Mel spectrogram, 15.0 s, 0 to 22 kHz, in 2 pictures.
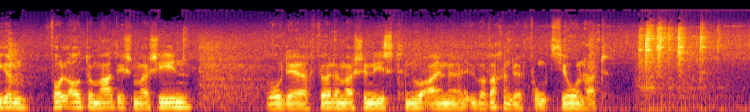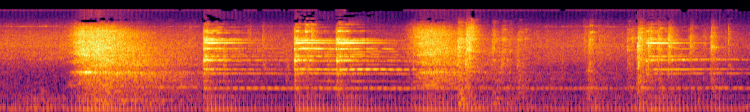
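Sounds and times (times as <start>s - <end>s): steam hissing: 0.0s - 15.0s
metallic clangs ringing: 2.0s - 2.9s, 8.2s - 15.0s.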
